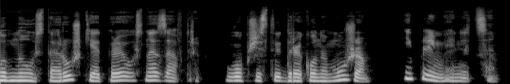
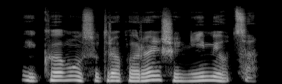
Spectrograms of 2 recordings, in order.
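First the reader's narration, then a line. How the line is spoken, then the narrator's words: Displeased grumbling. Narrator (Russian): донеслось до меня недовольное ворчание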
